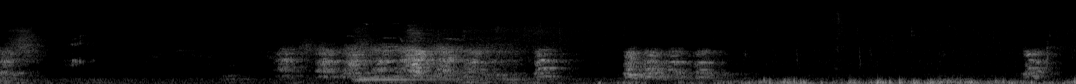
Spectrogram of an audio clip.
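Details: Five-month-old German Shepherd puppy Pirat, a sport or police-work prospect, lets out a cluster of clipped barks after a near-silent start, two more short volleys, then a final single bark over low rumbling background.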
